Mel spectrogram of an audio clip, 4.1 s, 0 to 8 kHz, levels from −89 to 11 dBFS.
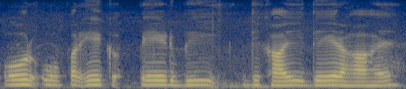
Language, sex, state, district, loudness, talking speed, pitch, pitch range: Hindi, male, Uttar Pradesh, Shamli, -18 LUFS, 135 wpm, 145 Hz, 140-150 Hz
